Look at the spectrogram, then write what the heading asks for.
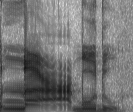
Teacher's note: bunyi ainnya yang asalnya Hamzah nih di bawah jadi naik ke tengah tenggorokan, naik sedikit ke atas ngeden. Saya selalu bilang mengibaratkan kalau pengin ainnya tepat, coba lebih rasain.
